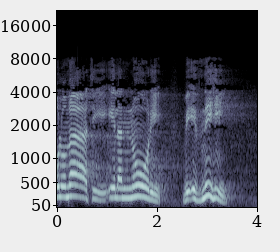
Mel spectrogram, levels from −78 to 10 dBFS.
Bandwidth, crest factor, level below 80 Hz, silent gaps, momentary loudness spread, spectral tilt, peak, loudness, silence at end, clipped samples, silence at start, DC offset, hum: 8.4 kHz; 12 dB; -54 dBFS; none; 9 LU; -6 dB/octave; 0 dBFS; -12 LUFS; 0.5 s; under 0.1%; 0 s; under 0.1%; none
